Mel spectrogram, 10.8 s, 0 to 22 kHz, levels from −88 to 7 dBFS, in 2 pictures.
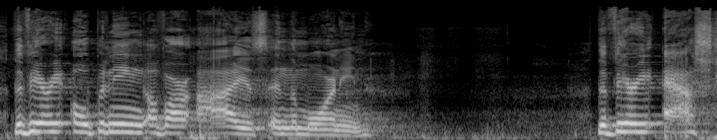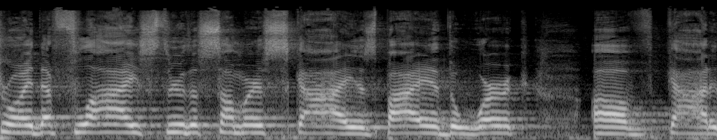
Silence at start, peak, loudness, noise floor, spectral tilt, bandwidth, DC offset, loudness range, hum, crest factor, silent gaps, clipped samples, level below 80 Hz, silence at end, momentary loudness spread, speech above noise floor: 0.05 s; -4 dBFS; -18 LUFS; -51 dBFS; -5 dB/octave; 17.5 kHz; under 0.1%; 3 LU; none; 16 dB; none; under 0.1%; -44 dBFS; 0 s; 8 LU; 33 dB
